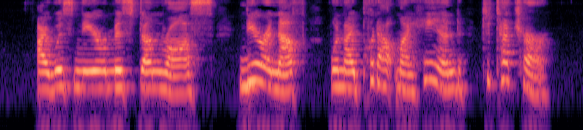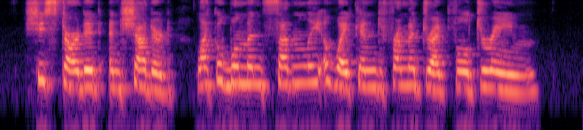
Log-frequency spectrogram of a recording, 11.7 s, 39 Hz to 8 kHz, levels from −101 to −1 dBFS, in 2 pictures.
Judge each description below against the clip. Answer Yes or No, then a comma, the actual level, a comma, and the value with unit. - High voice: Yes, high, 225 Hz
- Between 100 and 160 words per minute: Yes, average, 150 wpm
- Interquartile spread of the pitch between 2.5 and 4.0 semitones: Yes, average, 3.4 semitones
